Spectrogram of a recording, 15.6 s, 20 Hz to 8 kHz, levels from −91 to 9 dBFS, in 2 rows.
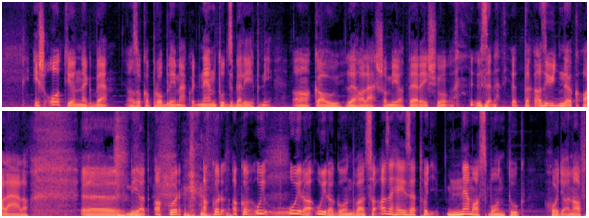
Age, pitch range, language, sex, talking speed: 30-49, 105-140 Hz, Hungarian, male, 165 wpm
